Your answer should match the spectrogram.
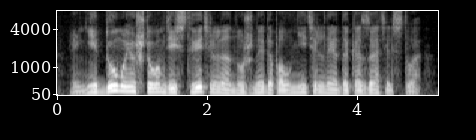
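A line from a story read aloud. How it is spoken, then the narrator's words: Plain. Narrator (Russian): сказала Джонни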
